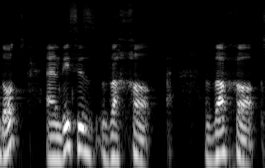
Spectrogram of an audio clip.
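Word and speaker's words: خ: Okay, above this bar in the middle, one dot, and this is the khaa. The khaa. So it is pronounced as kha, kha, kha.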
